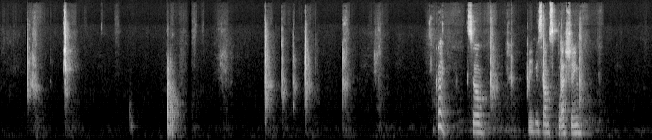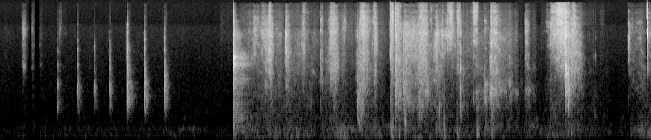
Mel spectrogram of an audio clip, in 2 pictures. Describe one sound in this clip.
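Plastic crinkles and rustles as a hand rubs it across a surface.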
